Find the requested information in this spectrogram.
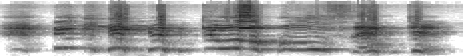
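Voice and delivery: cracking up at the comment; laughing hard. Real, not acted.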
